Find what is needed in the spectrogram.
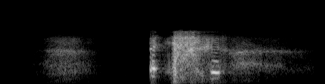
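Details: Single high-pitched sneeze during a sneezing fit: a soft in-breath, then a sudden explosive burst trailing into a brief exhale.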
